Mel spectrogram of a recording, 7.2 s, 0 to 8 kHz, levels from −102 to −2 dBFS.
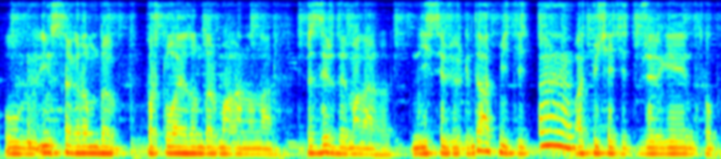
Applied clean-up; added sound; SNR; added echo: none; none; none; reverberation time 0.3 s.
